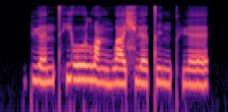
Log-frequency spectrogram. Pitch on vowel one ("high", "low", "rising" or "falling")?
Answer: rising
